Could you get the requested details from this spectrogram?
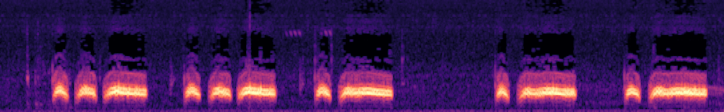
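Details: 'Ức chẻ' spotted dove used as a lure to stir up wild birds, giving three low cooing phrases, each of two or three short hooted notes followed by a long, steady, mellow coo, separated by silent gaps.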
